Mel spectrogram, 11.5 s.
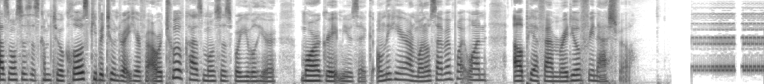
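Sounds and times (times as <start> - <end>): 
speech: 0.0 - 9.6
telephone ringing before answering machine: 10.4 - 11.4.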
